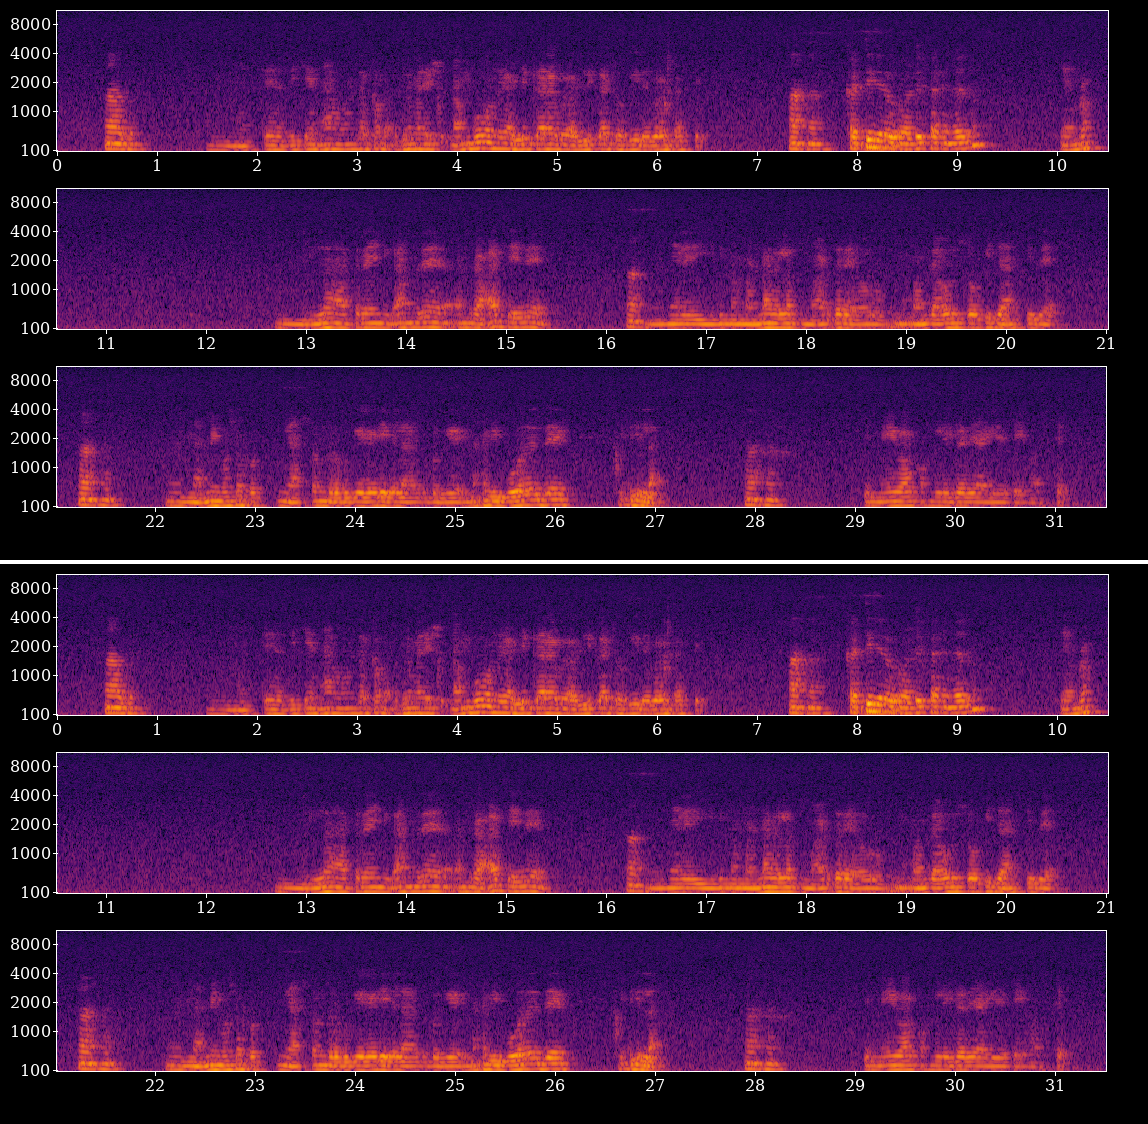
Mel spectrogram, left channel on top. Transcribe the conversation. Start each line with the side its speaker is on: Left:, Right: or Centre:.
Left: ಹ್ ಬ್ರೋ
Right: ಹ್ಮ್ ಅಷ್ಟೇ ಅದಕ್ಕೆ ನಾವು ಒಂದ್ ಸ್ವಲ್ಪ ಅದ್ರ ಮೇಲೆ ನಮಗೂ ವೊಂದ್ ್ರೆ ಹಳ್ಳಿ ಕ ಹಳ್ಳಿ ಕಾರ್ ಶೋಗಿ ಇದೆ ಬ್ರೋ ಜಾಸ್ತಿ
Left: ಹಾ ಹಾ ಕಟ್ಟಿದರ
Right: ಹ್ಮ್
Left: ಬ್ರೋ ಹಳ್ಳಿ ಕಡೆ ಏನಾದ್ರು
Right: ಏನ್ ಬ್ರೋ ಹ್ಮ್ ಇಲ್ಲ ಆತರ ಏನಿಲ್ಲ ಅಂದ್ರೆ ಅಂದ್ರೆ ಆಸೆ ಇದೆ
Left: ಹಾ
Right: ಇಮೇಲೆ ಈ ನಮ್ಮ ಅಣ್ಣಾರೆ ಎಲ್ಲ್ದು ಮಾಡ್ತಾರೆ ಅವ್ರು ಬಂದ್ರೆ ಅವ್ರ ಶೋಕಿ ಜಾಸ್ತಿ ಇದೆ
Left: ಹಾ ಹಾ
Right: ಹ್ಮ್ ನಮಿಗ ಒಸಪಷ್ಟೊಂದ್ರ ಬಗ್ ಐಡಿಯಾ ಇಲ್ಲ ಅದ್ರ ಬಗ್ಗೆ ನೀಗ ಓದದೇ ಇದಿಲ್ಲ
Left: ಹಾ ಹಾ
Right: ನೀವ್ ಹಾಕೊಂಡ್ ಇರೋದೇ ಆಗಿದೆ ಟೈಮ್ ಅಷ್ಟೇ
